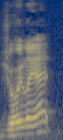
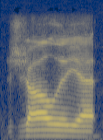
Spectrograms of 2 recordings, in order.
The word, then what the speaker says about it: Joliet: giant rocket is returning it's not it's not pronounced Juliet I don't know I've never actually known how to pronounce it pronounced Joliette rocket how to pronounce u.s.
